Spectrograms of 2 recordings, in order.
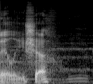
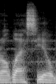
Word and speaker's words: Alessa: at last ala Alesia I was pronouncing it Alicia but as it turns out Alesia was correct where's cherl where is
